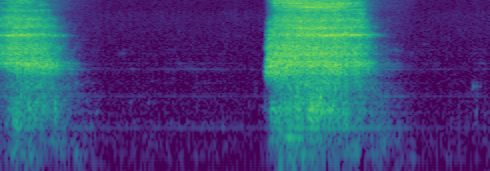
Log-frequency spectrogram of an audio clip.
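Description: A woman's heavy breaths under exertion during single-arm resistance-band rows: a short one at the start and a longer one about three seconds in, with a pause between.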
